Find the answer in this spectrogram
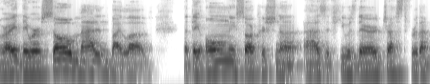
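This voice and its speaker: Fairly slow and fairly even, a man's dark, mellow tone comes through over a quiet background. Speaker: speaker. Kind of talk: sermon. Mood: warm, devotional. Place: home room. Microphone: video call.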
